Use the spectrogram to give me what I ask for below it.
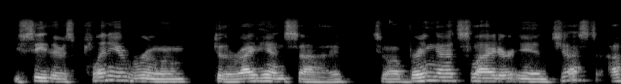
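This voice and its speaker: An ordinary speaking voice with lively intonation at a fairly slow pace. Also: man. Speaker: photography teacher. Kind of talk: tutorial.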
